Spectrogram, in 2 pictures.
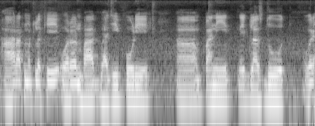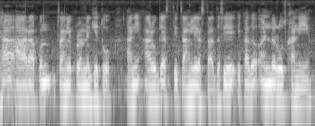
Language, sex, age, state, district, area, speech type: Marathi, male, 18-30, Maharashtra, Yavatmal, rural, spontaneous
